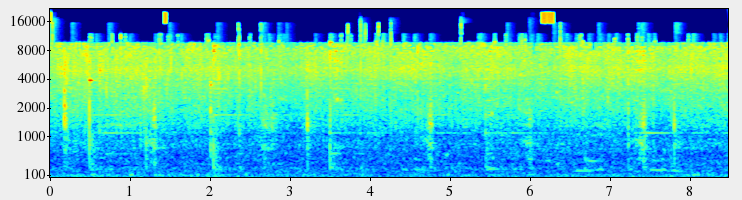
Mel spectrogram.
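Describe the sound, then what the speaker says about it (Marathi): Medium-sized onions sautéing in a pan for a Konkani jackfruit vegetable dish, a steady close sizzle and crackle with occasional scraping stir strokes, no talking. "कांदा चांगला परतून घ्यायचा."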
